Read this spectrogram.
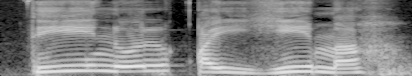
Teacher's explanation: یہاں پہ جب وقف کریں گے اس تائے مربوطہ پہ تو یہ گول ہا بن جائے گا. ہا نہیں بنے گا، ہا بنے گا، وہ ہا جو سینے کے قریب سے نکلتا ہے، حلق کے درمیان سے نکلنے والا ہا نہیں بنتا.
